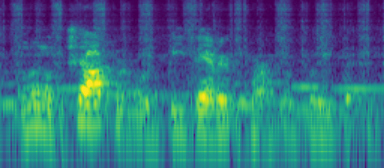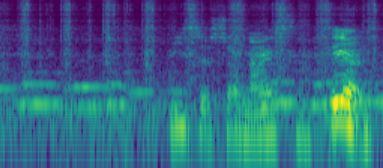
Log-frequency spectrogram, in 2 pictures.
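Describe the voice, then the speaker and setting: A woman speaking at a fairly slow pace with big swings in loudness, music in the background. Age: 80s+. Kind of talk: cooking demonstration. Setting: home kitchen. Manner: casual, chatty.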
